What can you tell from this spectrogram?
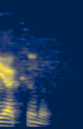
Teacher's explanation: V is pronounced U and since it's what dropped out the the vowel that remains is still an oo sound it's just the shorter oo sound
